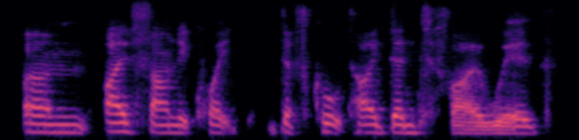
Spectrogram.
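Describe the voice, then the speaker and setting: A woman with a London accent speaks at a fairly slow pace in a dry, close sound with no echo. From London, Hackney. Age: 30s. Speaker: queer community organiser. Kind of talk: radio interview.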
